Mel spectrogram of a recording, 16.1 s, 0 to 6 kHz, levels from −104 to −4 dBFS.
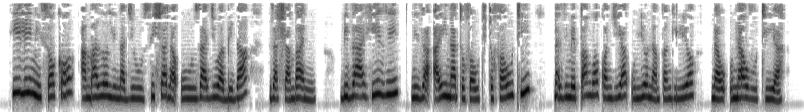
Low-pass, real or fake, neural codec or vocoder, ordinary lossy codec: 5.4 kHz; fake; codec, 16 kHz, 4 kbps, FunCodec, trained on LibriTTS, 50 frames a second; MP3, 24 kbps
